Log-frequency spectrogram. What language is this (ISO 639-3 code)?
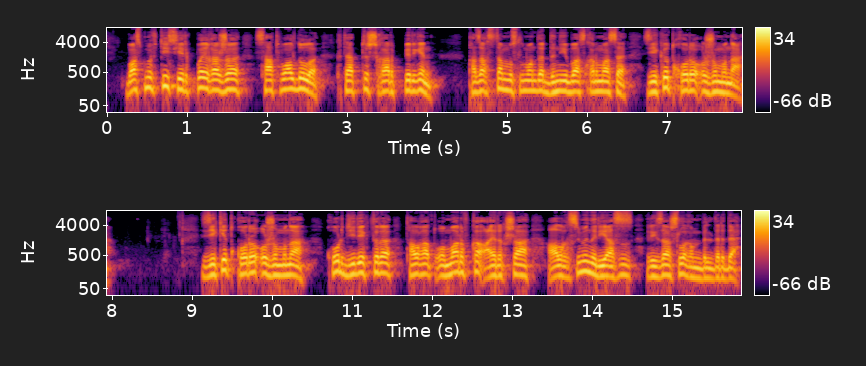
kaz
